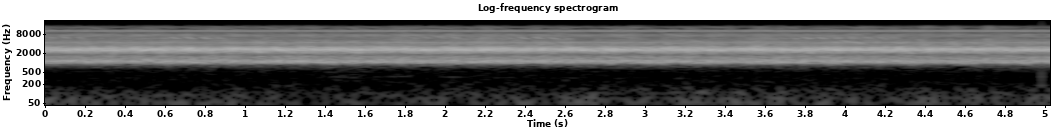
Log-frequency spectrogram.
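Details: A 2021 rice-sowing evening in front of a house, filled with a continuous chorus of small frogs: overlapping rattling croaks blend into a constant shimmering drone with no pauses.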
